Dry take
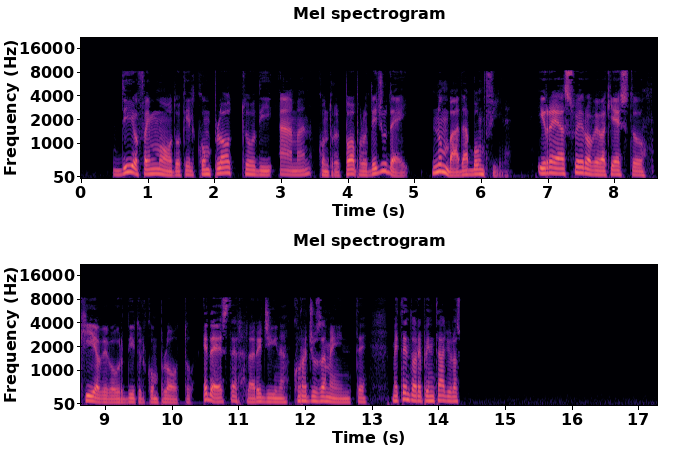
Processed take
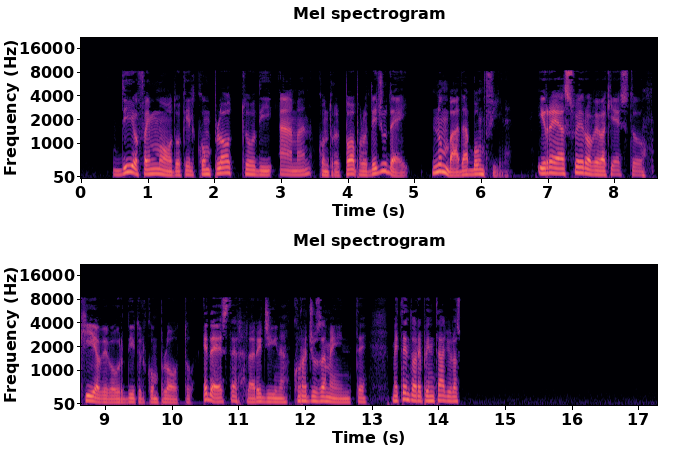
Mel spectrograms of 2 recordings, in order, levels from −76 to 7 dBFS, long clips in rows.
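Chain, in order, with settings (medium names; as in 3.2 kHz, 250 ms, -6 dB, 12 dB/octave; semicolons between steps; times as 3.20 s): 7.90–8.42 s: compression 5:1, threshold -27 dBFS, peak gain reduction 9 dB; trim +2.5 dB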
